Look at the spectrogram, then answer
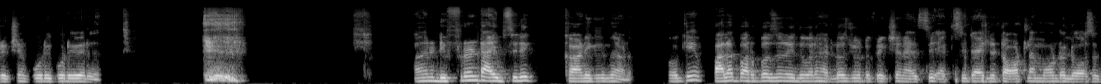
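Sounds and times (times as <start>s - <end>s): person clearing throat: 2.0s - 2.5s.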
